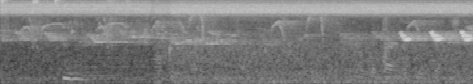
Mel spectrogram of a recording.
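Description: Outdoor ambience: a steady, high-pitched insect drone with birds chirping throughout, and a quick run of bright bird chirps near the end.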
